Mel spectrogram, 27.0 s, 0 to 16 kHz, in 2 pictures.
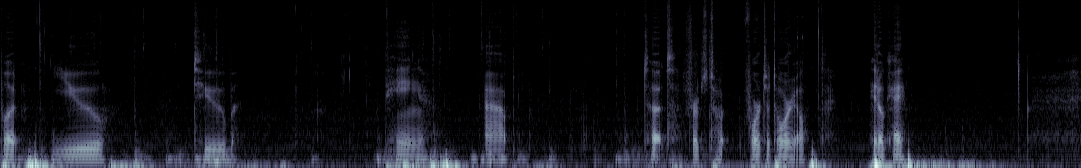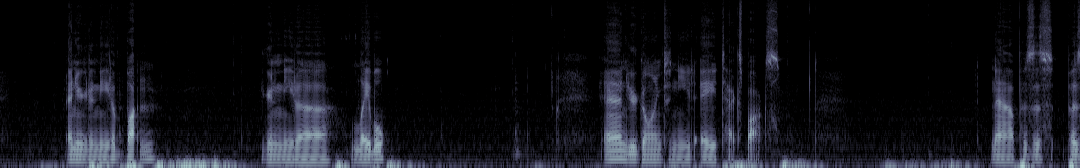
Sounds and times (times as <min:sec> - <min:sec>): Speech: 0:00.0 - 0:01.4, 0:02.4 - 0:03.0, 0:04.8 - 0:05.4, 0:06.0 - 0:06.4, 0:08.0 - 0:10.2, 0:10.9 - 0:11.4, 0:14.3 - 0:15.5, 0:16.8 - 0:18.4, 0:21.0 - 0:23.4, 0:25.9 - 0:27.0.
